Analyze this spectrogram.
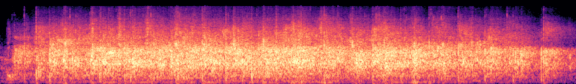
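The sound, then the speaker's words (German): Sustained applause from the audience at the EduCamp meets GMW event, thanking the organizer: many hands clapping in a dense, steady wash that stays loud for several seconds before tapering slightly at the end. “und ich glaube, das verdient nochmal einen Applaus von allen.”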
